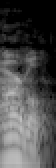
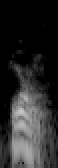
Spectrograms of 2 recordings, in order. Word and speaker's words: Orville: Not Arvel. Orville.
